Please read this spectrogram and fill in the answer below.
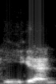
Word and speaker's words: Yan: fine um so Yen I usually tell people it writes y an but it pronounces Yen just like the Japanese currency so it's a very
